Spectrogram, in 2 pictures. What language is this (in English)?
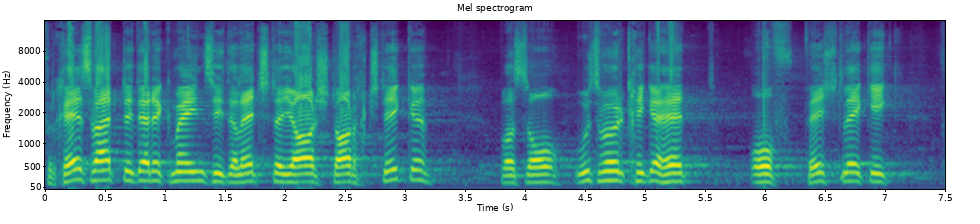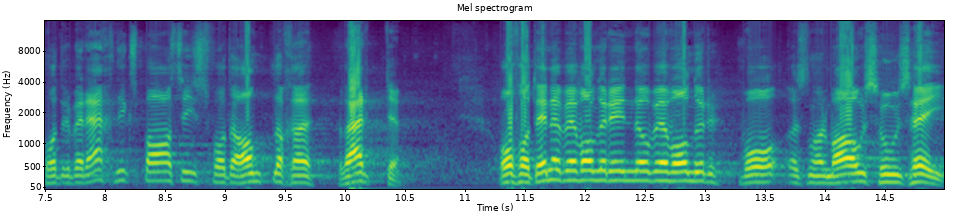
Swiss German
